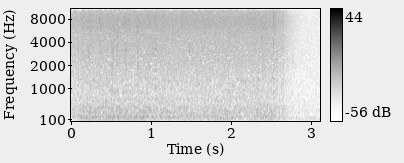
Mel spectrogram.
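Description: A thunderstorm with dense, steady rain and a deep rolling rumble of thunder underneath, loud, easing off suddenly near the end. No one speaks.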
